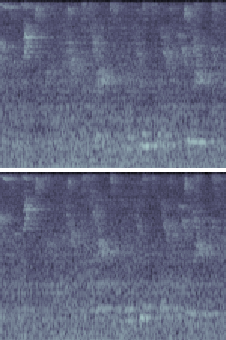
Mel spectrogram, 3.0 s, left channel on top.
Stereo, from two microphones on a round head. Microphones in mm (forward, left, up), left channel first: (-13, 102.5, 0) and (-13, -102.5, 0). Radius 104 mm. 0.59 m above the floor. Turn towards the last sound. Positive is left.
turn(degrees=5)  # may be behind; listen again after turning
